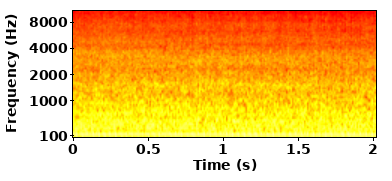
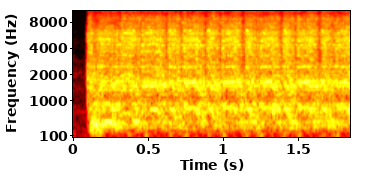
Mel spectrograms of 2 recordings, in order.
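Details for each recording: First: Zero-turn mower, 96.5 hours, after refueling from running dry, customer-installed new carburetor, fuel filter and pump: loud steady high-pitched drone, then shuts off and winds down; running too fast, new carburetor suspected. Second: Zero-turn mower, 96.5 hours, wouldn't start after running out of gas; leaking customer-fitted fuel shut-off valve pulled air. Cranking after blowing air into tank: quick even pulses go straight into firm steady run, starts cleanly.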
